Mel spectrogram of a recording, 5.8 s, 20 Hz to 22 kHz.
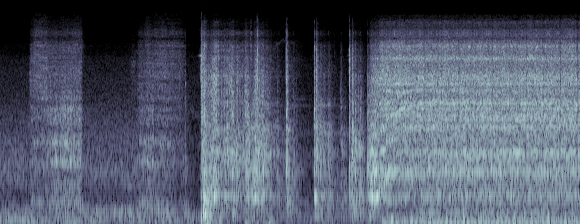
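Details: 2001 John Deere LT133 lawn tractor, 13 hp Kohler Command single-cylinder, no-crank fault, started by jumping solenoid with starter spray; solenoid tab found off: scrapes and cranking, then catches to steady even rapid beat; runs normally.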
